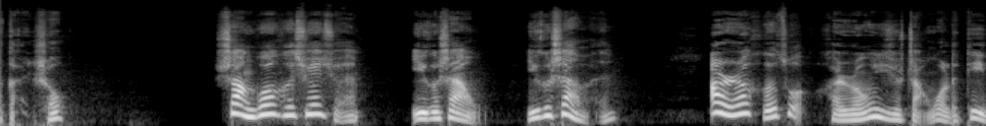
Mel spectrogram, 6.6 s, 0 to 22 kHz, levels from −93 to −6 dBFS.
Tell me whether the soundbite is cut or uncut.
uncut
